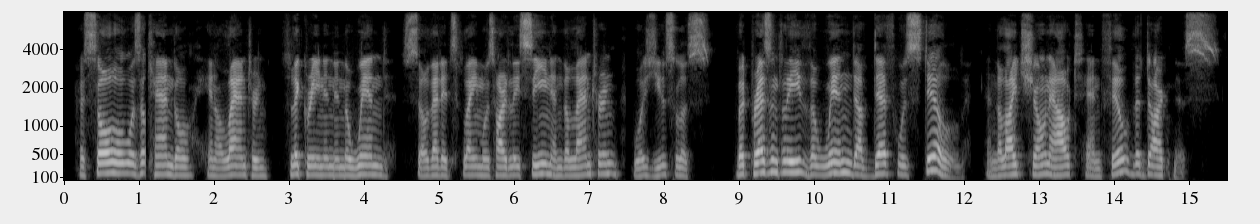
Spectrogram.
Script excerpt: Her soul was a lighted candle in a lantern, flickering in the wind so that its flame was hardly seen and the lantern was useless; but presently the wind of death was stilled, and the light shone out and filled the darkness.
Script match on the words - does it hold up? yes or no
no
